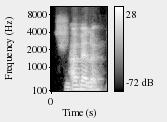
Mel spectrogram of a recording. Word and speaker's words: Avelo: I hope I pronounced that correctly. Is that how you say it, Prabhu? Avelo. Avelo.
